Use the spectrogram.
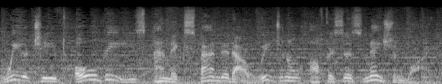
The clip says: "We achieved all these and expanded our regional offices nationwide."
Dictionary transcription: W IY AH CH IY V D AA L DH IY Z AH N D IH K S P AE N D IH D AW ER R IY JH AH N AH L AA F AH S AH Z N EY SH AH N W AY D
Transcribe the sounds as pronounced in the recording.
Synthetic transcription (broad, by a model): W IY AH CH IY V D AA L DH IY Z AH N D IH K S P AE N D IH D AW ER R IY JH AH N AH L AA F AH S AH Z N EY SH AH N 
